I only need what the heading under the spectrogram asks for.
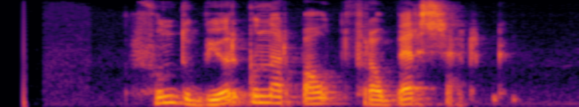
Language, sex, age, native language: Icelandic, male, 20-29, Slovak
